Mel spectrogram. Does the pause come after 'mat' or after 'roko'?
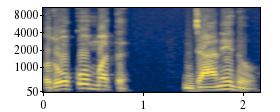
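after mat. There is a pause right after the second word. Do not stop this person; let them go. "इसी sentence के अगर मैं बीच में अगर full ये आपका अल्प विराम लगाता हूं"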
